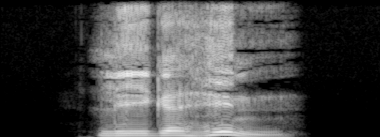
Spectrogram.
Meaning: inflection of hinlegen: 1. first-person singular present 2. first/third-person singular subjunctive I 3. singular imperative
- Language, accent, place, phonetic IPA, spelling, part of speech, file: German, Germany, Berlin, [ˌleːɡə ˈhɪn], lege hin, verb, De-lege hin.ogg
